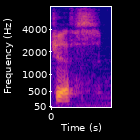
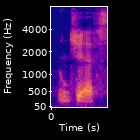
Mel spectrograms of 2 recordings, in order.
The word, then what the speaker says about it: GIF: The creator says it's pronounced GIFs. Really? Yep, the creator of GIFs specifically That makes said no it. sense, though. It does. Yeah, no, I agree with you, and I always called it GIFs for a long time. But the creator of GIFs specifically said it's meant to be pronounced GIFs, as in the peanut butter GIF.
